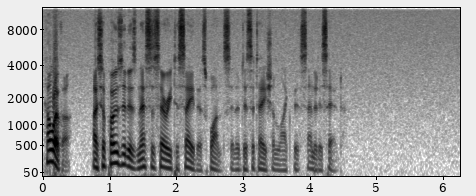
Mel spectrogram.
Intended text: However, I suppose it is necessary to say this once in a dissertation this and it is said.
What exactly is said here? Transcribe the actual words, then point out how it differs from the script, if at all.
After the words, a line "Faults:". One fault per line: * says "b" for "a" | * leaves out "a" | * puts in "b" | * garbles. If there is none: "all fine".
However, I suppose it is necessary to say this once in a dissertation like this and it is said.
Faults:
* puts in "like"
